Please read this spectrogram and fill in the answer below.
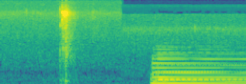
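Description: After a short silence, a held keyboard chord starts about one and a half seconds in and slowly fades. It is a mock-mournful music sting edited in as a joke.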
